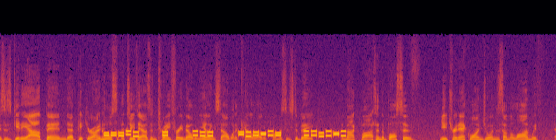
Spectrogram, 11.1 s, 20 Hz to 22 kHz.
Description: DTMF, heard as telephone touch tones, dialled by machine, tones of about 100 ms, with speech in English. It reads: 774#2 8 955 028*97 9916*6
